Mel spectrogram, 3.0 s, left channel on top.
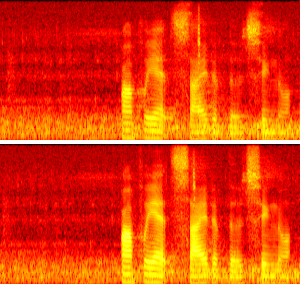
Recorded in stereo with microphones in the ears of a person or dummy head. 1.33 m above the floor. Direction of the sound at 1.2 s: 25° right (ahead or behind).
